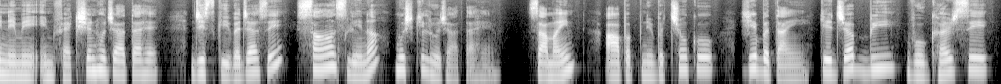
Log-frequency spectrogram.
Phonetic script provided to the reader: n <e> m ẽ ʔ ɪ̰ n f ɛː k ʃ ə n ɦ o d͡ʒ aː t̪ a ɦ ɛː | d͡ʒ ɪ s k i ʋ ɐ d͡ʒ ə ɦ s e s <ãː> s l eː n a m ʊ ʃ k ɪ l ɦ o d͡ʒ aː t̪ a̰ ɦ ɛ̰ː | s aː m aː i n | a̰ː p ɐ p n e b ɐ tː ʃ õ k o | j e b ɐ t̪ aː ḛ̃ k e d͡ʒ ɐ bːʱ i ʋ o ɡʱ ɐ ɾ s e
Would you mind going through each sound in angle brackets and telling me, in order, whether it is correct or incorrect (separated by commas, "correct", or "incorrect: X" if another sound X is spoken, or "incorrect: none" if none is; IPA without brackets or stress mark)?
correct, correct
